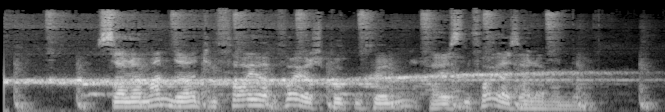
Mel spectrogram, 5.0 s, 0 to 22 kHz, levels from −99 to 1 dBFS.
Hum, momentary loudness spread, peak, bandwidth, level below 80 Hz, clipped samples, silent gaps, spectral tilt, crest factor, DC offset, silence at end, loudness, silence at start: none; 12 LU; 0 dBFS; 16.5 kHz; -52 dBFS; under 0.1%; none; -4 dB/octave; 18 dB; under 0.1%; 0.1 s; -18 LUFS; 0.05 s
